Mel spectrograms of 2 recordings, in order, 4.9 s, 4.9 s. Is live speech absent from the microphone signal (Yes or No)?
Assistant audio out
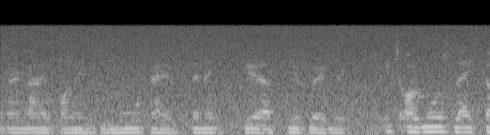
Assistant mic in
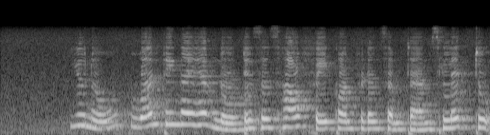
No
